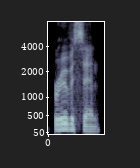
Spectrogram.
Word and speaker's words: Roubison: saying the last name because i pronounced everybody's name wrong rubison there you go yeah you got it you got it all right our dear friend ryan rubison i'm sorry i i got scared there i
